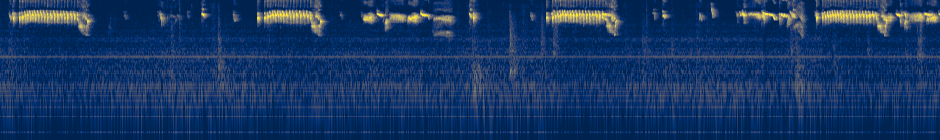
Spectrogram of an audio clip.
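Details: High-pitched buzzy song of a Cuban grassquit: four rasping, insect-like phrases about a second long, repeated roughly every three and a half seconds, mixed with short thin chirps and a low constant hum.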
